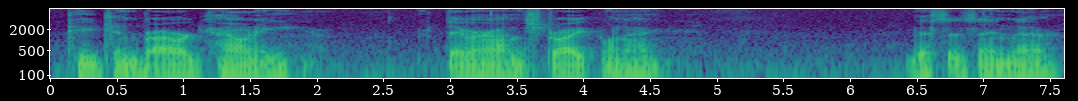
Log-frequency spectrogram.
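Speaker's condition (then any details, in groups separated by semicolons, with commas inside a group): Essential tremor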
